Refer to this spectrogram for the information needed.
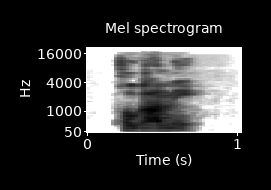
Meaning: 1. to program 2. to program, to write program code
- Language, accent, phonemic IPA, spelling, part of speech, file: French, France, /pʁɔ.ɡʁa.me/, programmer, verb, LL-Q150 (fra)-programmer.wav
